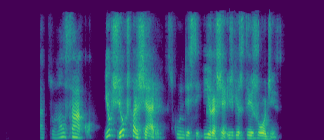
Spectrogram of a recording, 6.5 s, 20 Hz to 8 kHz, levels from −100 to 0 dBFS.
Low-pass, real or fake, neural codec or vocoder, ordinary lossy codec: 7.2 kHz; fake; codec, 24 kHz, 1.2 kbps, DualCodec; AAC, 32 kbps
